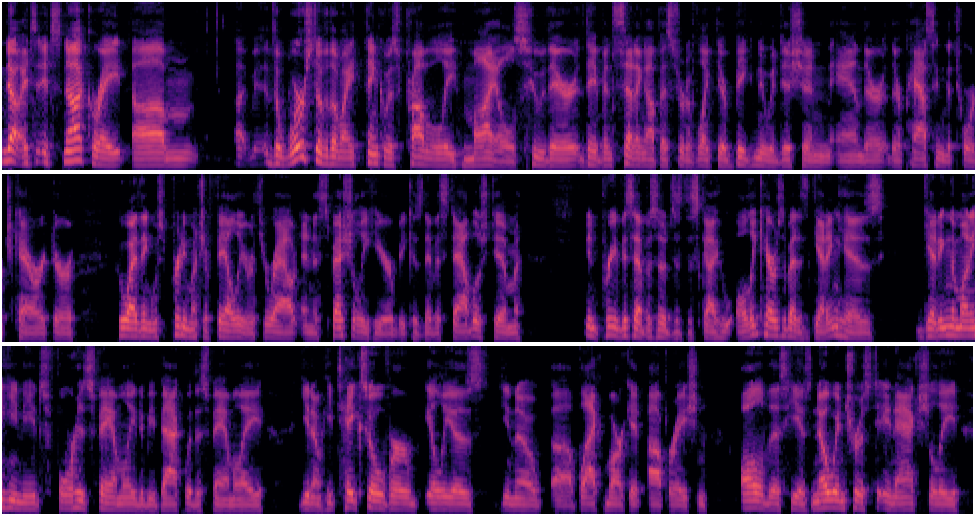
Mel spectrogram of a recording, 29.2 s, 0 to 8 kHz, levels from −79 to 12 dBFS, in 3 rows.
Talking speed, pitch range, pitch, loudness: 210 wpm, 95-125 Hz, 110 Hz, -26 LUFS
